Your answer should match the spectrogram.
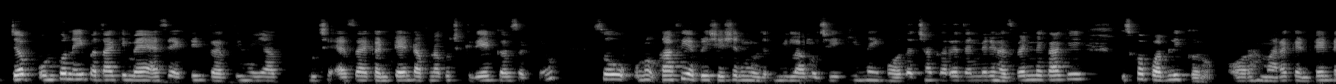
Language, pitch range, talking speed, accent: Hindi, 185-235 Hz, 195 wpm, native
